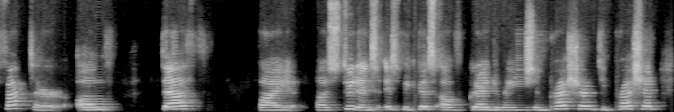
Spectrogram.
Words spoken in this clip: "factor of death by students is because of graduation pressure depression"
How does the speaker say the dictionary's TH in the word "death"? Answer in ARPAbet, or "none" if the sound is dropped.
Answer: TH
